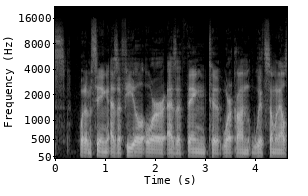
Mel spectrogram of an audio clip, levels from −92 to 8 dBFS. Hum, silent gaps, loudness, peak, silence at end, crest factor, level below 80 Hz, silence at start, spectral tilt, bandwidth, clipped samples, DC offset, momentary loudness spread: none; none; -26 LUFS; -6 dBFS; 0 s; 20 dB; -56 dBFS; 0 s; -5.5 dB/octave; 14.5 kHz; under 0.1%; under 0.1%; 6 LU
